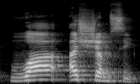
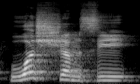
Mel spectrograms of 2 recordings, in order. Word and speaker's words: والشمس: یہ حمزہ تھا ہمارے پاس، ٹھیک ہے۔ جب اس سے پہلے ہم نے واو لگائی تو یہ حمزہ گر جائے گا، لکھا تو جائے گا لیکن بولا نہیں جائے گا، تلفظ نہیں کیا جائے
